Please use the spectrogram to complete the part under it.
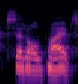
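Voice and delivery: ordinary delivery, nothing marked

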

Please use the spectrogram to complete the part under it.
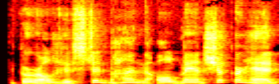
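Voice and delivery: plain reading voice

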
